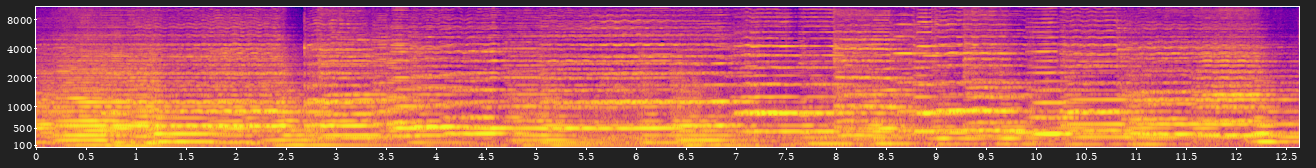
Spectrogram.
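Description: String quartet of two violins, viola and cello playing live, with sustained bowed notes in several parts over a stepping cello line.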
